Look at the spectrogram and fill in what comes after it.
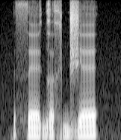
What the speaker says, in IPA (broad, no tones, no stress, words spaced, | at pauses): θɛɡɐx d͡ʒɛ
